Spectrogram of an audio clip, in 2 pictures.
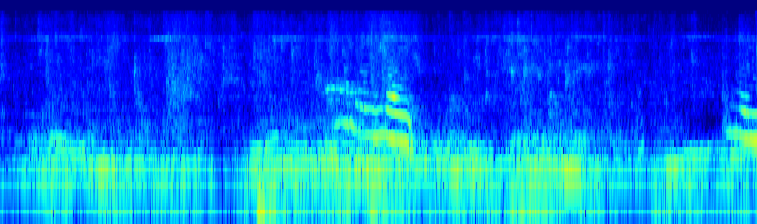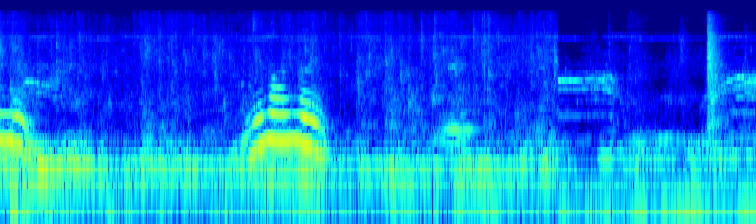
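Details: Kitten eating a rat gives three drawn-out, arching meows spaced a few seconds apart, rising then falling in pitch, over a steady wash of running water and low room noise.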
